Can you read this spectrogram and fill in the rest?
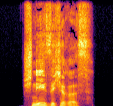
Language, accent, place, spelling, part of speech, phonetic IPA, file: German, Germany, Berlin, schneesicheres, adjective, [ˈʃneːˌzɪçəʁəs], De-schneesicheres.ogg
- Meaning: strong/mixed nominative/accusative neuter singular of schneesicher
